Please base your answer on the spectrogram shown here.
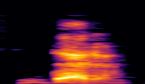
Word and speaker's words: better: that were a bit better, которые были немного лучше. Сразу здесь немножечко про произношение. Американцы в словах, когда в середине слова есть «т» и есть гласные с двух сторон, произносят ближе к звуку «д».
